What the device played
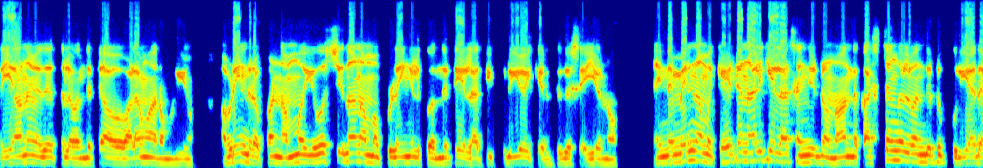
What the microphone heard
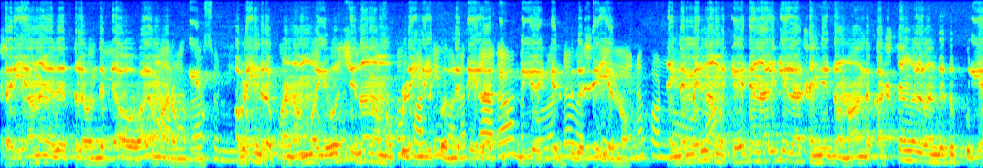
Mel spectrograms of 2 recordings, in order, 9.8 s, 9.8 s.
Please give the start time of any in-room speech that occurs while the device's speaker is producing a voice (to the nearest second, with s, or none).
1 s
